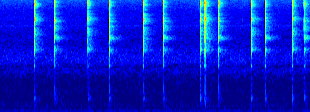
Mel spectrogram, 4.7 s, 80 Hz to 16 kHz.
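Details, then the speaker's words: 1989 Toronado fuel injector bench-tested on 12-volt supply, drawing about 0.4 amp: sharp crisp clicks about three a second, some doubled, over low hum; normal injector clicking; engine had low power and dropped a cylinder at first startup. "I hope you can hear it clicking. And the other thing you can do on this guy back here is watch the amperage come up."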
